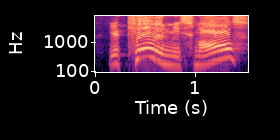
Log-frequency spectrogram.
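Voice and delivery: very high, loud shouted line. Giving an asked-for impression, quoting a favorite movie line: Sandlot impression. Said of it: "your best Sandlot impression".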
